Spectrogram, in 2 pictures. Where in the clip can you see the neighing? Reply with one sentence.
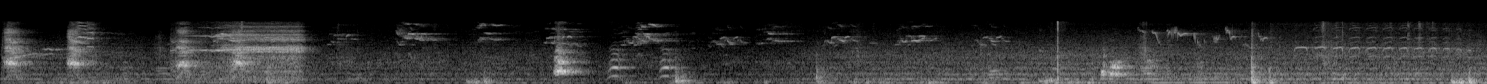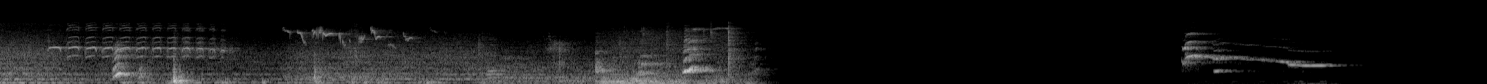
You can hear the neighing from 1.7 to 3.1 s.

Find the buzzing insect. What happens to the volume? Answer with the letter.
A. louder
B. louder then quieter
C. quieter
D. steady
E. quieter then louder
A.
